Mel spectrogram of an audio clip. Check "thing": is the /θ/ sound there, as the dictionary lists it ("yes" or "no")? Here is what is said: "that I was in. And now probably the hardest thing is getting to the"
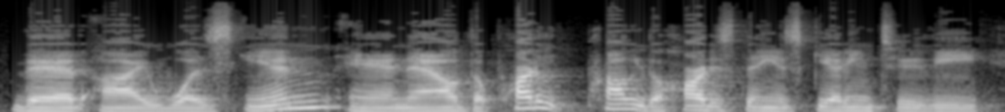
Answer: yes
